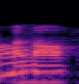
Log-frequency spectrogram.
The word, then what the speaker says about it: Amal: And what about Amal, or how do you pronounce her name? Mrs. Clooney? – Amal Clooney.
